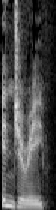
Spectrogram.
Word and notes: injury: British English

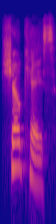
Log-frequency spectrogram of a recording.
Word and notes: showcase: American English

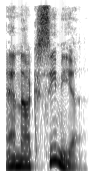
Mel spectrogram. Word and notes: anoxaemia: British English

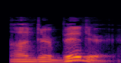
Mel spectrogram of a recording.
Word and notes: underbidder: British English

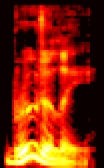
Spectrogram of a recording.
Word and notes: broodily: British English

